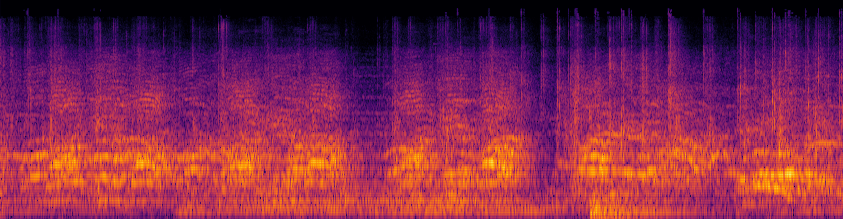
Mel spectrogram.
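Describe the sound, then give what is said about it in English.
Women's March attendees in Brookings Harbor cheer and chant "lock him up" in loud, rhythmic bursts, the crowd's voices swelling and dipping between repetitions. “And what you're hearing is the Brookings Harbor Women's March attendees, some of them cheering and chanting, lock him up, after watching a video of mock-ups of certain members of the Trump administration and the campaign,”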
